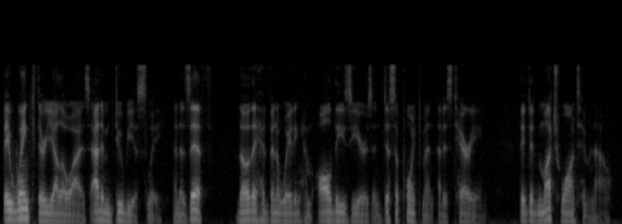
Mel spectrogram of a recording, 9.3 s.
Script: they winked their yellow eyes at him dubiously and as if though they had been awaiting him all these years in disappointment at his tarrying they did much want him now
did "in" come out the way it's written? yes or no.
yes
